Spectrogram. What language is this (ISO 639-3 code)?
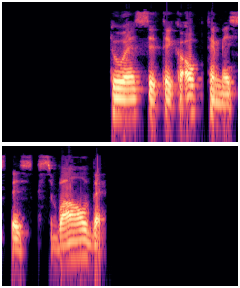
lav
